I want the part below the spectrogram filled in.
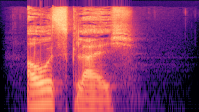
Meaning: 1. compensation 2. hotchpot 3. equalizer, tie (goal, run, point, etc. that equalises the score)
- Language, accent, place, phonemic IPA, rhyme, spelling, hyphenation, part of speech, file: German, Germany, Berlin, /ˈaʊ̯sɡlaɪ̯ç/, -aɪ̯ç, Ausgleich, Aus‧gleich, noun, De-Ausgleich.ogg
